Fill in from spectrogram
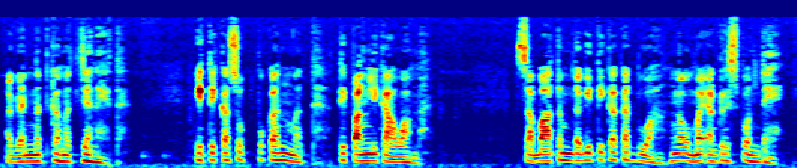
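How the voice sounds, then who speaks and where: A man's voice: medium pitch, fairly quick, slightly rough, close to an everyday voice. An actor playing a commanding policeman in an Ilocano radio drama, giving directions in a Filipino Ilocano accent. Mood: urgent. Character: commanding policeman leading a response.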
